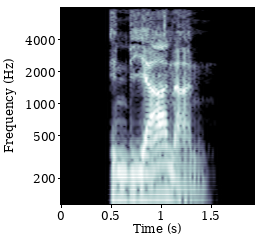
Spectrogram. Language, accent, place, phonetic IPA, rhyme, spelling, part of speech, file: German, Germany, Berlin, [ɪnˈdi̯aːnɐn], -aːnɐn, Indianern, noun, De-Indianern.ogg
- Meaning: dative plural of Indianer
